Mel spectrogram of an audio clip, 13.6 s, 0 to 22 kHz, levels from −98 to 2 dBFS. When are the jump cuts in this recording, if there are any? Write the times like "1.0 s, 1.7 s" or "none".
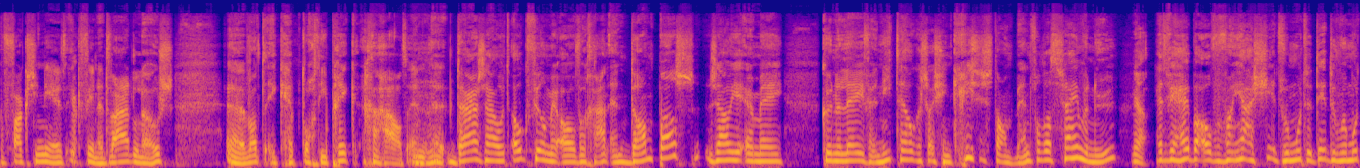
8.2 s, 11.5 s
